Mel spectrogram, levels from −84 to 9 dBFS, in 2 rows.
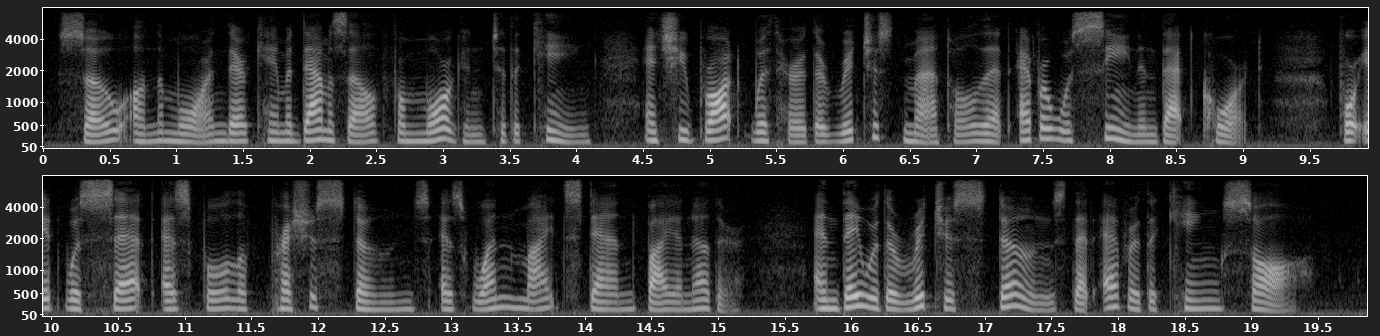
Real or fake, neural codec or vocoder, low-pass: real; none; 7.2 kHz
